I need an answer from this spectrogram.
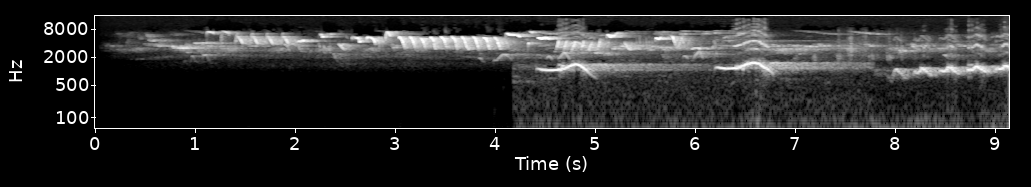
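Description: Several birds singing: rapid high trills and chirps, joined about four seconds in by a lower, repeated whistle that rises and falls.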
